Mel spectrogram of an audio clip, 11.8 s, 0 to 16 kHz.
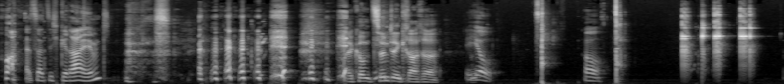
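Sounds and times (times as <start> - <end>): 
speech: 0.1 - 8.2, 8.8 - 9.1
beer glasses clinking in a toast: 10.2 - 11.5.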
